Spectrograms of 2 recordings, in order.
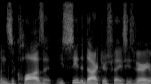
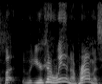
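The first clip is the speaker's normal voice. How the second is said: higher Peggy voice; 10 semitones higher than usual. Retold or imitated. Peggy voiced in retold scene.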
